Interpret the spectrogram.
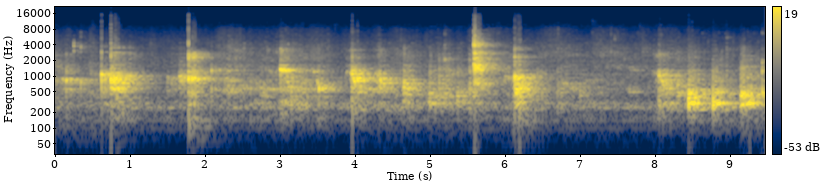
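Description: Close-miked eating sounds: biting into and chewing a chicken wing, with sharp wet clicks and lip smacks coming every second or so.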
